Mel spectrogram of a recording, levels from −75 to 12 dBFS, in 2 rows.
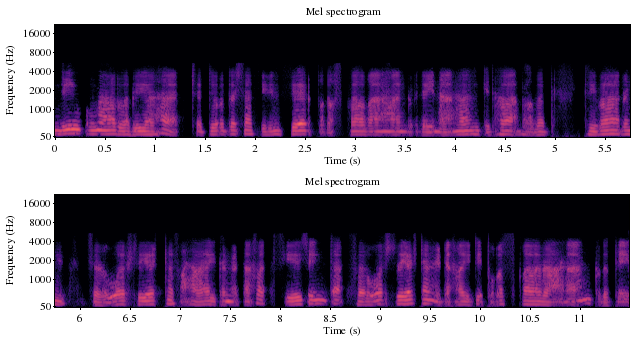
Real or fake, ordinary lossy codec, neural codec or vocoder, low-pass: fake; none; codec, 16 kHz, 0.5 kbps, FreqCodec, smaller model; 5.4 kHz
